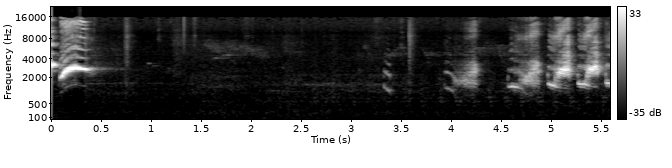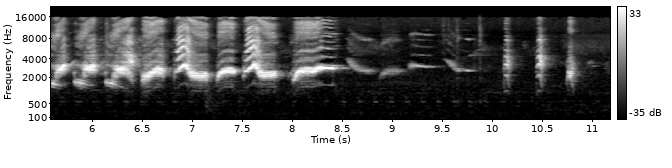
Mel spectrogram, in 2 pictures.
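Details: Chinese hwamei, a caged fighting bird in good plumage, singing in morning practice while moulting: one loud whistle, a pause, then a long rapid string of rich, ringing whistled notes ending in scattered short chirps.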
